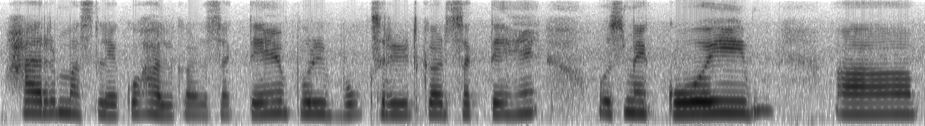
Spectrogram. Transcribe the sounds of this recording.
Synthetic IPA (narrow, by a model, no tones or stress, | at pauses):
hɐɾmɐslekoɦɐlkɐɾsɐk̚t̪eɦɛ̃puːɾibʊksɾiːʈkɐɾsɐk̚t̪eɦɛ̃ʊsmẽkoːi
